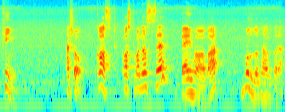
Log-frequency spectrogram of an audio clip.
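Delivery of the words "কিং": কিং with a puff on K, "khing"; aspirated K. Shown as a demonstration. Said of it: "কি বলতে হবে?". (কিং, খ দিয়ে খিং)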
